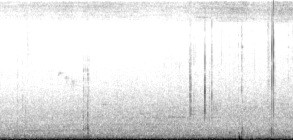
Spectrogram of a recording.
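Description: Low, steady rumble of an approaching train, with a few faint clicks.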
